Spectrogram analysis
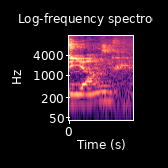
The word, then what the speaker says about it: Jung: baby I'm a little Josh Jung Josh Young right I think everyone says it's supposed to be pronounced Young all right well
